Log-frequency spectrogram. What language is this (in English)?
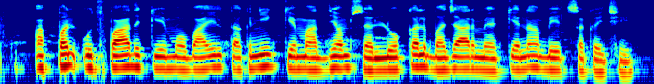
Maithili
